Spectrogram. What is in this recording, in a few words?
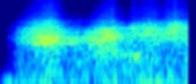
hide in shadow rogue ability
